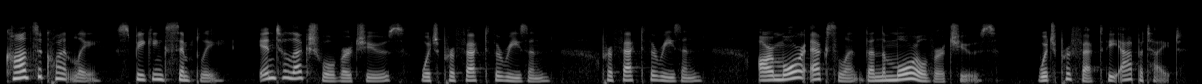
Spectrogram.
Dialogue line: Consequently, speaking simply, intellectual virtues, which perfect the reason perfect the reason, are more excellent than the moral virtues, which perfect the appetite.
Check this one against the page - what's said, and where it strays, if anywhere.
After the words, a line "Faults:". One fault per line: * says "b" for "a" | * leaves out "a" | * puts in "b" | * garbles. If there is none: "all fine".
Consequently, speaking simply, intellectual virtues, which perfect the reason perfect the reason, are more excellent than the moral virtues, which perfect the appetite.
Faults:
all fine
